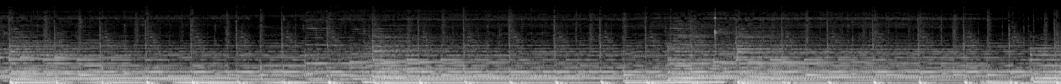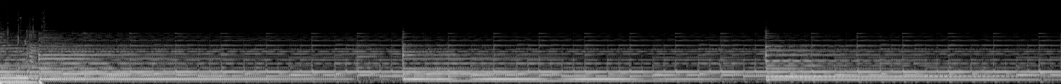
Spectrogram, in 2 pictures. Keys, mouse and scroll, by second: 1.2 shift+middle click, 2.6 right click, 3.0 shift+middle click, 4.0 shift+right click, 4.3 right click, 4.6 right click, 5.0 right click, 5.4 right click, 6.3 c, 11.9 ctrl+r, 13.6 c, 16.3 click, 17.7 c.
